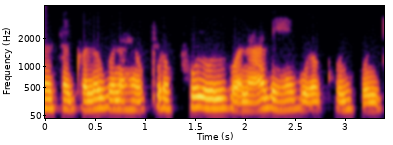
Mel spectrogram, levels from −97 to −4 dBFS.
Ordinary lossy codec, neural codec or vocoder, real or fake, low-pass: none; none; real; 3.6 kHz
